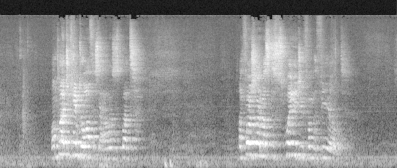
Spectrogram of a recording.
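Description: A young man speaks loudly with animation on a stage.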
